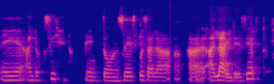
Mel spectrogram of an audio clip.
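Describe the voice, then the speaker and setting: This woman has a normal speaking voice, talking at a moderate pace with a medium pitch. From Colombia, Medellín. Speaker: psychologist and parenting coach. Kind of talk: podcast talk.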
